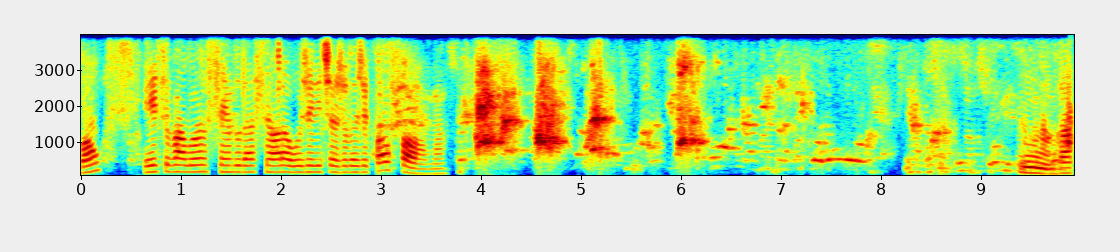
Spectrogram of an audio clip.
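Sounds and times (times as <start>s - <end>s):
speech: 0.0s - 4.7s, 8.3s - 9.9s
female dog barking in loud yaps: 4.0s - 6.4s.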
